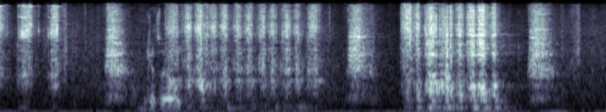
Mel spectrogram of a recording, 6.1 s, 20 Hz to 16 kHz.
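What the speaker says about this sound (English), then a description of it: "Our next step is the wire brush." A wire brush scrubs around the brake hub of a VW Golf 1.9 TDI during a brake disc replacement, making close, loud, rhythmic scratching strokes in quick bursts with short pauses, and someone speaks briefly.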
